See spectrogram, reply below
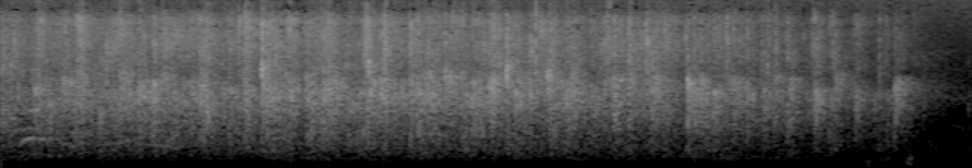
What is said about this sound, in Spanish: Alguien le da un aplauso fuerte al Señor por eso.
